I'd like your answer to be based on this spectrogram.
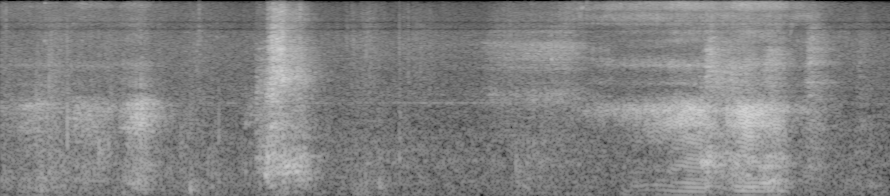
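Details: Irregular raspy, snorting breaths ending in a noisy rattling snore from a passed-out, deeply asleep adult, with faint room noise; snoring.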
